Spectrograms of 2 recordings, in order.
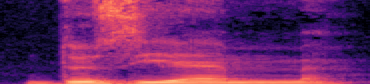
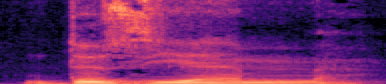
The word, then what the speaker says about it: deuxième: Dans le nombre 18 et les mots dérivés de 2 et 10, la lettre X se prononce Z. 18. 18. Deuxième. Deuxième. Dixième. Dixième.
